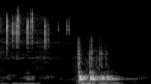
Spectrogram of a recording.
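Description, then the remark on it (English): Two six-sided dice (2d6) rattle with a quick run of sharp, bright clicks, then tumble out in a heavier, rumbling clatter that fades over a fraction of a second, landing on a 1 and a 6. No one speaks. “So that's 2d6. Let's go. Delicious dice foley.”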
